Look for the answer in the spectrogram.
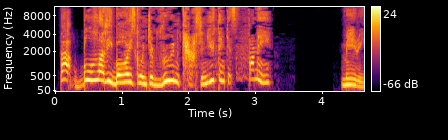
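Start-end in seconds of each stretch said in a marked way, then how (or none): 0.0-3.3 put-on father shouting that the boy will ruin his daughter; outraged. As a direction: roar it at her, outraged.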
